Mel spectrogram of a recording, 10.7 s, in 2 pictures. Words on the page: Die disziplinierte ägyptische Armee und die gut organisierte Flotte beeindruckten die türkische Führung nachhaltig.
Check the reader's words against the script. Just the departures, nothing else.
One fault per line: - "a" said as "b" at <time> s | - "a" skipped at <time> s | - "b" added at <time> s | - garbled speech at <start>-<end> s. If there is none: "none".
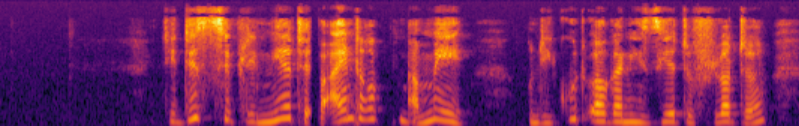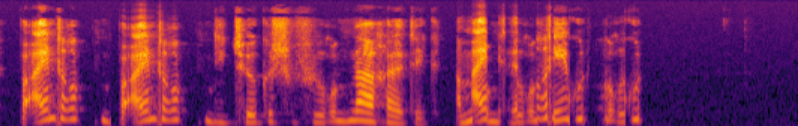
- "ägyptische" said as "beeindruckten" at 2.1 s
- "beeindruckten" added at 6.1 s
- garbled speech at 8.4-9.6 s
